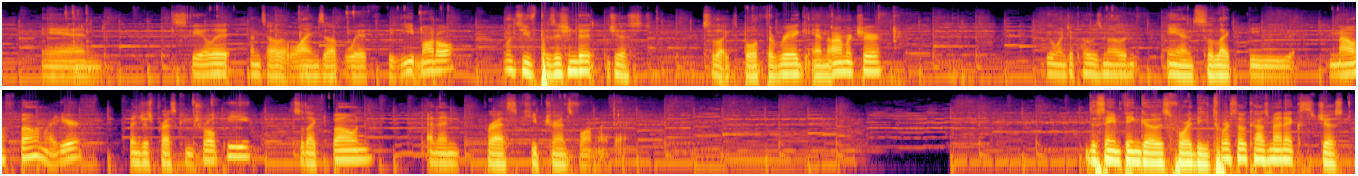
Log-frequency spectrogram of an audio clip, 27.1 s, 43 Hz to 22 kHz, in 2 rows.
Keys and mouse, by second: 1.4 shift+middle click, 1.6 s, 2.2-2.7 middle drag, 3.0 shift+middle drag, 3.3 g, 4.1 s, 4.6 click, 4.6 g, 8.8 ctrl+Tab, 10.9 click, 15.5 ctrl+p, 21.1 r, 22.9 ctrl+Tab.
